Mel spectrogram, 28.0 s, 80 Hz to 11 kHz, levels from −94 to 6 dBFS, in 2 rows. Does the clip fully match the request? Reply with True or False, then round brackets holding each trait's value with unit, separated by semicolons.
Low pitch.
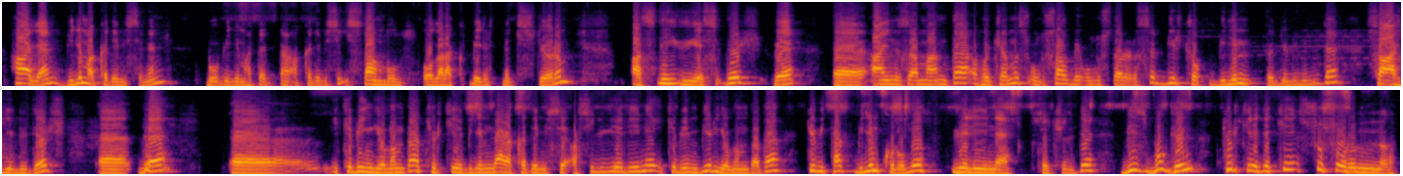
False (155 Hz)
